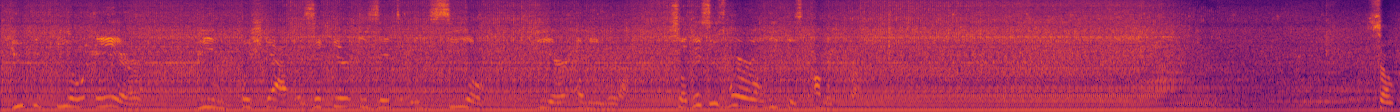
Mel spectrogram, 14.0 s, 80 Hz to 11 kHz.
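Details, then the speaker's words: 2003 Honda Element at idle with a profoundly loud exhaust leak: rhythmic puffing tick about twice a second on the exhaust note; a leaking exhaust donut gasket found underneath was the cause. "as you guys could tell this is profoundly loud it was still very very annoying so we're gonna do is we're gonna climb underneath and look for a leak"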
